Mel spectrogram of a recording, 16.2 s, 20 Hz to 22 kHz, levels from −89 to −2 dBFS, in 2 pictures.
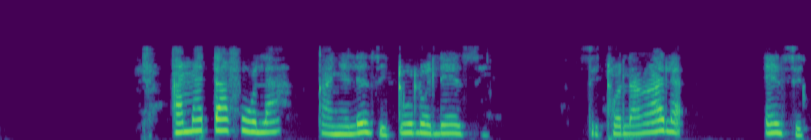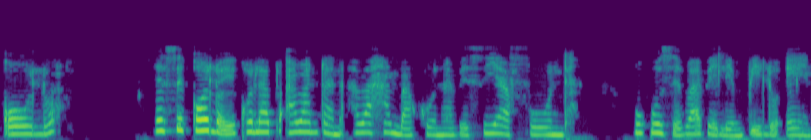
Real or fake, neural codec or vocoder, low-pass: real; none; 5.4 kHz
